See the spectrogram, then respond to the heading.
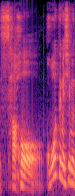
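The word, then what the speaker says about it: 作法: 작법이라 써놓고 사끄호 해버리면 그거는 물건을 만드는 법인데 그건 시험 때 안 나오고, 발음은 이걸 챙겨야 돼. 여러분, 사호.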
